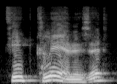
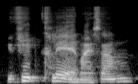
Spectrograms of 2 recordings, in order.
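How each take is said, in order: First: Scoffing, pitch jumps up on clear; mocking echo. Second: Said in the usual way. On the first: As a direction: toss his own words back at him, sneering. Jerry throws the words back.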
